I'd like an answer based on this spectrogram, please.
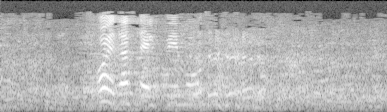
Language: Norwegian Nynorsk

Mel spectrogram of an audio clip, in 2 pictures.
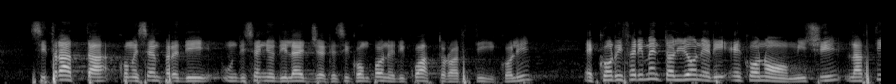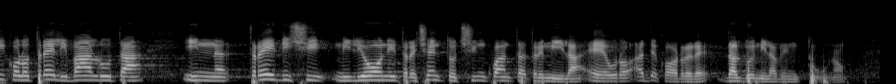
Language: Italian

